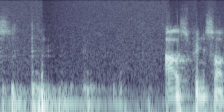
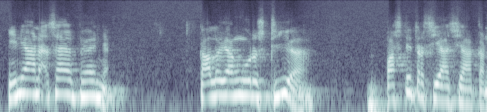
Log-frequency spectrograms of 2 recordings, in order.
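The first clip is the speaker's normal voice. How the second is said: acted wifely complaint, raised pitch; ranting prayer; 6 semitones higher than usual. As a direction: lay out a grievance to God, high-pitched. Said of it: "pas munajat tuh ya ngawur betul".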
